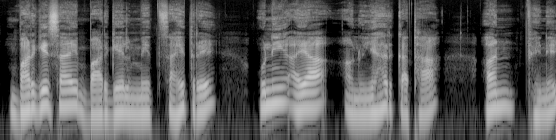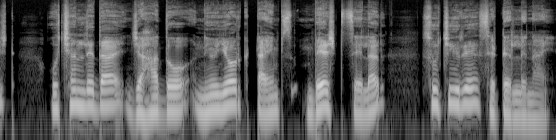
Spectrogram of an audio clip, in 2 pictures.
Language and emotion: Santali, neutral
